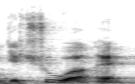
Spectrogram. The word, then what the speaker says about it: Yeshua: religioso que de nombre Josué o jesua o yeshua es como se pronuncia que es el mismo nombre de nuestro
